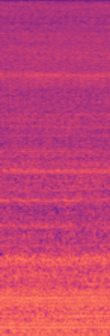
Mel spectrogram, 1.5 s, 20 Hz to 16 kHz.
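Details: Abandoned C3 Chevy Corvette at an insurance auction, long-sitting with about half a million miles, trans fluid a little dark: smooth, steady idle with an even hum and no knocks, ticks or misses; the engine sounds healthy.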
